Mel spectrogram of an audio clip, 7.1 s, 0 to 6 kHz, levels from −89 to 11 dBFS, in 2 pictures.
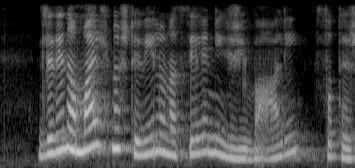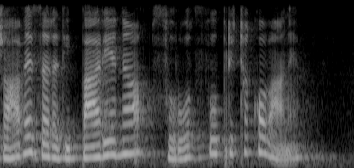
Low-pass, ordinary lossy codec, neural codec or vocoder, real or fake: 5.4 kHz; none; vocoder, 22.05 kHz, 80 mel bands, Vocos; fake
